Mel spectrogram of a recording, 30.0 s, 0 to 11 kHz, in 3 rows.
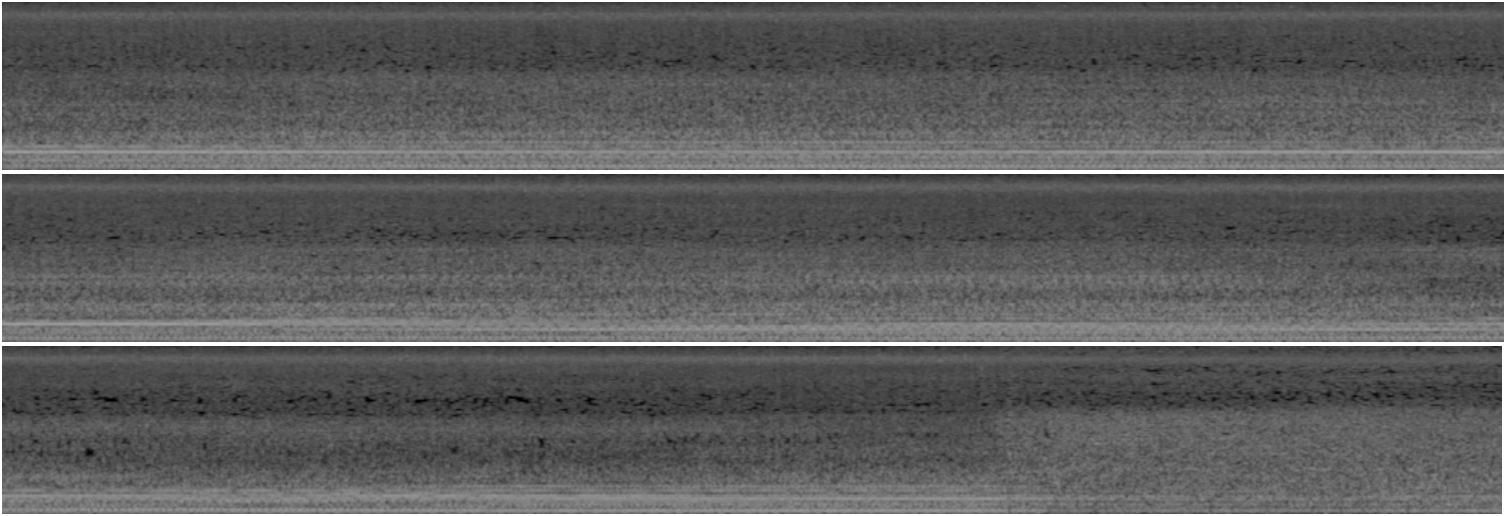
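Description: Diesel engine of a Ritlee 225 wood chipper running steadily. About three seconds before the end the deep engine sound eases and a hissing rush comes in as ground material sprays out of the discharge chute.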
